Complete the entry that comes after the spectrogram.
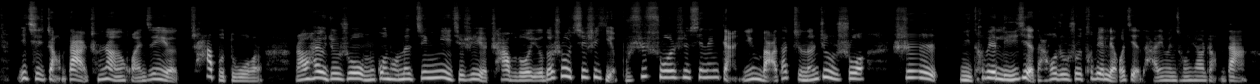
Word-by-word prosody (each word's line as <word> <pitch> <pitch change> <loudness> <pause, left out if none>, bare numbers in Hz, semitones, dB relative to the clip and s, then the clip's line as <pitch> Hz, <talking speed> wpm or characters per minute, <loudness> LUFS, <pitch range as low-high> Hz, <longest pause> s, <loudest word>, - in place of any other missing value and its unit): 一 290 - -2
起 255 -3 -2
长 245 +2 -2
大， 235 -2 +5
成 230 - -7
长 240 -6 +2
的 185 - -2
环 185 - -5
境 245 +4 -2
也 - - -1
差 360 - -1
不 330 - -5
多。 165 -3 -5 0.3
然 215 +4 0
后 255 - +4
还 300 - +4
有 285 - +6
就 260 - -1
是 250 - 0
说， 270 +1 +4
我 245 - +3
们 215 - -1
共 265 +2 +1
同 230 -1 +1
的 250 0 +2
经 295 +4 +1
历 285 -6 +2
其 220 +1 -3
实 235 +3 -2
也 160 - 0
差 220 +7 -1
不 185 - -8
多， 185 +1 +2
有 185 0 -1
的 - - +1
时 390 - 0
候 370 - +5
其 335 0 -1
实 330 - 0
也 - - -2
不 180 - -12
是 370 - -4
说 320 -3 +1
是 320 0 -2
心 325 0 -2
灵 330 0 -2
感 - - -2
应 240 +3 0
吧。 - - +2
它 290 - -4
只 225 - -8
能 200 +5 +1
就 330 0 +3
是 260 - +1
说， 260 -2 +3 0.3
是 305 -7 +1 0.2
你 195 -3 +1
特 305 - -9
别 295 -1 +7
理 225 -3 +4
解 300 +4 +6
她， - - -10
或 255 +2 0
者 235 0 +1
说 255 +2 -2
特 260 +3 -8
别 255 - +3
了 225 - +3
解 210 - -3
她， - - -8
因 190 - -4
为 185 - -3
从 185 +1 -6
小 190 0 -3
长 175 - -9
大。 - - -1
245 Hz, 360 characters per minute, -24 LUFS, 210-295 Hz, 0.3 s, 别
